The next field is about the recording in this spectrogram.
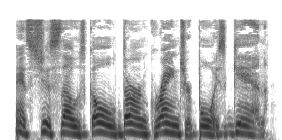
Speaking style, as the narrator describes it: a man grumbled

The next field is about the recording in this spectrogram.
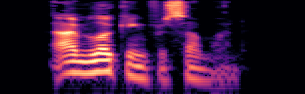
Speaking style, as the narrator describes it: I said flatly

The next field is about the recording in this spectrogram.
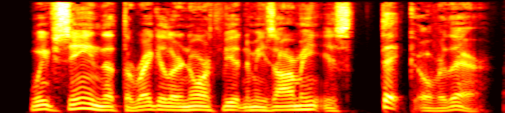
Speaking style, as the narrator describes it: I said

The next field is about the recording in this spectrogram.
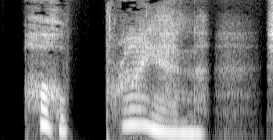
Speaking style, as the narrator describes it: gasped in horror

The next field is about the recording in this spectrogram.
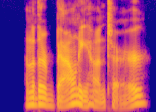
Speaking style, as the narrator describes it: Jax asks, unimpressed

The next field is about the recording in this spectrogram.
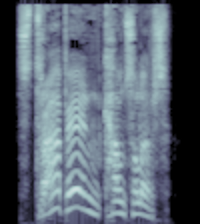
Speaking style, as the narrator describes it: Iltekhanov shouted

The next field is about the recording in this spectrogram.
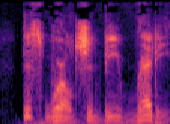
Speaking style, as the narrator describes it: snapped Sean O'Donohue accusingly

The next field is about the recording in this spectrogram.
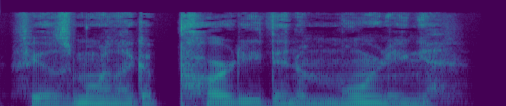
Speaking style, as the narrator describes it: muttered quietly

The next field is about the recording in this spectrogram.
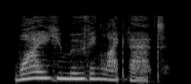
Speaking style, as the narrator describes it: Brooke hissed at me

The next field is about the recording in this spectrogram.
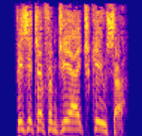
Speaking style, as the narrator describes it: called out the orderly

